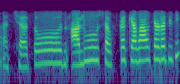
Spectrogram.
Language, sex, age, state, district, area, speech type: Hindi, female, 30-45, Madhya Pradesh, Seoni, urban, conversation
